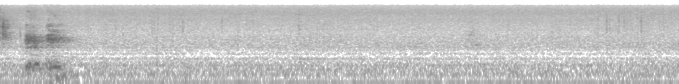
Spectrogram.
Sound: audience member clearing their throat

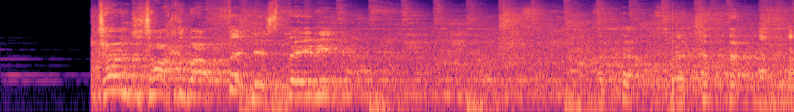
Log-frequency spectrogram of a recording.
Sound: laughs

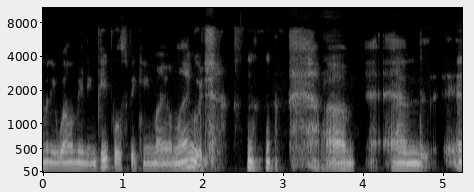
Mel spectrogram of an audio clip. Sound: laughs

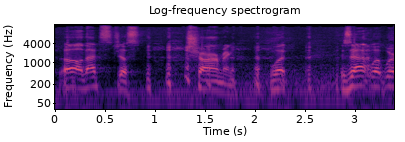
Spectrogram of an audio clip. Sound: laughter

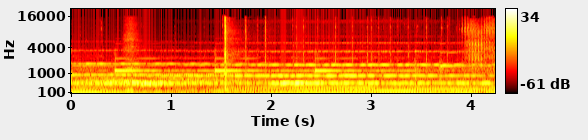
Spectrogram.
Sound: keyboard sound

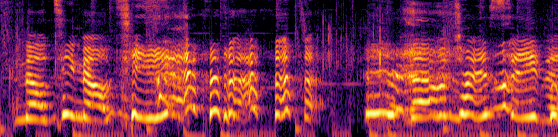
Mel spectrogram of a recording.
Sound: laughing

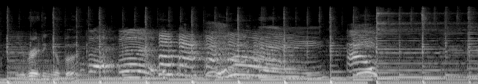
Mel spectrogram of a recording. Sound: laughing

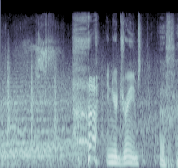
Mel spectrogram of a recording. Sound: laughs

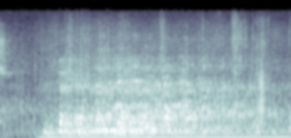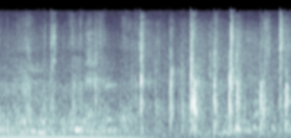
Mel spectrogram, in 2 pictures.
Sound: laughter, clapping

